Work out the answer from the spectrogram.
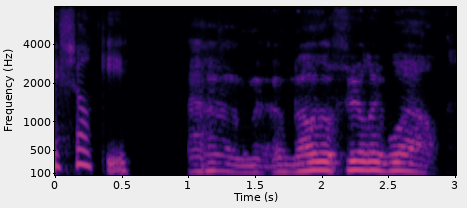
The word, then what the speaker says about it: Schielke: It's Schielke. It's German. My husband's. I'm borrowing it, I guess. But I think the original pronunciation is Schilke. But here in the United States, we go by Schielke.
